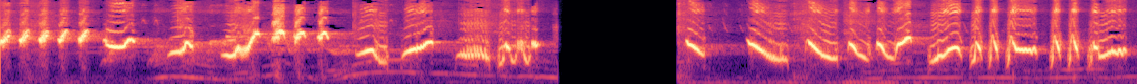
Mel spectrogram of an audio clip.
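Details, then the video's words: Morning song of a white-rumped shama, used to prompt a quiet bird to sing: varied rich whistles, slurred up and down, mixed with high chattering notes, a short pause midway. "Pancingan PAGI-PAGI AGAR MURAI GACOR❗sekali coba murai DIAM langsung bunyi"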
